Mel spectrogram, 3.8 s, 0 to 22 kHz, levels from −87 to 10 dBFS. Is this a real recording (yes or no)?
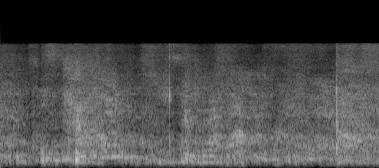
no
